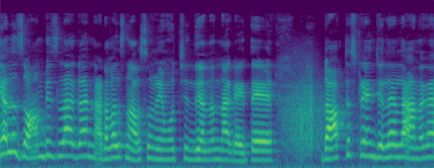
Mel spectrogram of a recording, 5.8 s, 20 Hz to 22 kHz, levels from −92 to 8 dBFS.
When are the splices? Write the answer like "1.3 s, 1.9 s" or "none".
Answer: 4.0 s

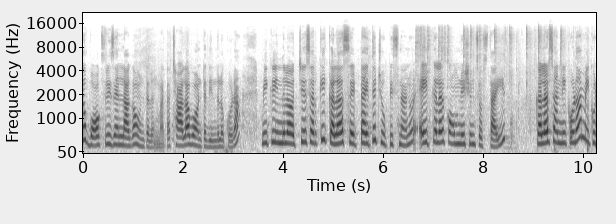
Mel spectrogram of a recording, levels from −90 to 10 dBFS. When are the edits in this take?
none

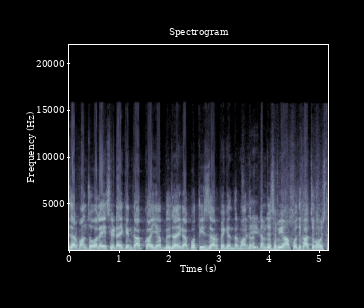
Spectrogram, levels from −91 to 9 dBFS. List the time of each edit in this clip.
3.8 s

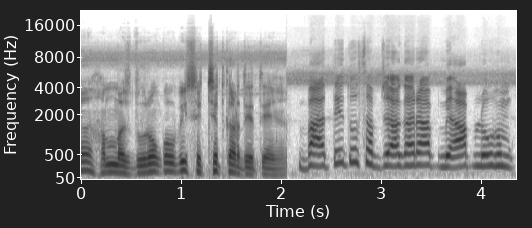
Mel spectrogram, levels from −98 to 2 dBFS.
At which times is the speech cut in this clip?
2.1 s

